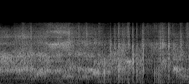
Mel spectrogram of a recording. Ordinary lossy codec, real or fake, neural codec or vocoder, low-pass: none; fake; codec, 16 kHz, 0.8 kbps, ZipCodec; 7.2 kHz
